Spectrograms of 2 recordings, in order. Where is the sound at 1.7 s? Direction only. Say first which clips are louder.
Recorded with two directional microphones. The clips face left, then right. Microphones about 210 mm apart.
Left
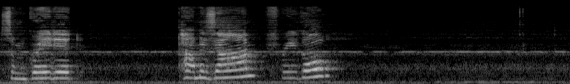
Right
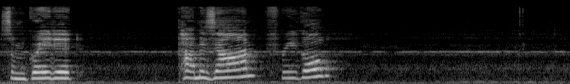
Right 6 dB; 50° right (ahead or behind).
